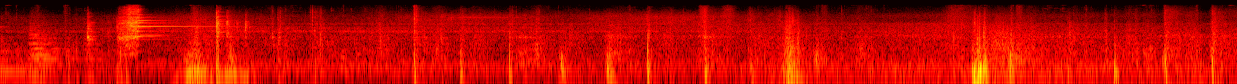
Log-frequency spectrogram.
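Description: Footsteps thud on dirt.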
